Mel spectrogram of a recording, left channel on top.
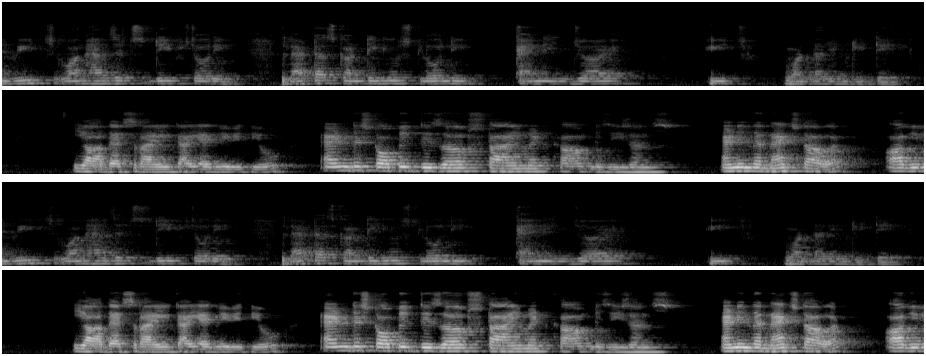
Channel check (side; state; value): both; normal; correlation 0.16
